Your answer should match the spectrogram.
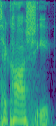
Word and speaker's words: Tekashi: It's Tekashi.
